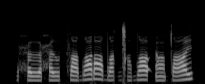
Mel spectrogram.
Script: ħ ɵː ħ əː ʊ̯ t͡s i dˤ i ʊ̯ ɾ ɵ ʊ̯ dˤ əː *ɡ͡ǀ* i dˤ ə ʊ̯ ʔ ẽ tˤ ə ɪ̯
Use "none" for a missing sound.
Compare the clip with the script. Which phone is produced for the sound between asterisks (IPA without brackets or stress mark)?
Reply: ɡ͡ǀ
